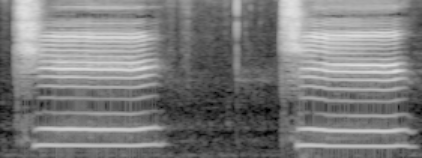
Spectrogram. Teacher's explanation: này đọc chi chữ này chúng ta uống lưỡi lên và đọc bật hơi ra nó sẽ ra từ đầu lưỡi nó sẽ ra từ đầu lưỡi tại vì uống lưỡi lên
